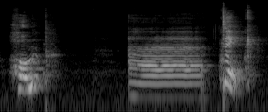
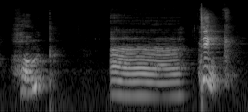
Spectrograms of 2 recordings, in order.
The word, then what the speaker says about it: Humperdinck: the composer Engelbert Humperdinck you can say it like this hump dick try that with me hump dick that's it it was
